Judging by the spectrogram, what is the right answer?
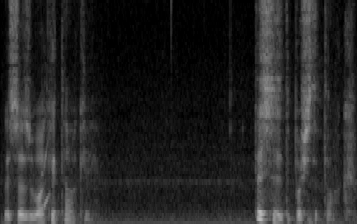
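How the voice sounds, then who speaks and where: A man presenting an informal product demonstration, explaining step by step in halting phrases and repeating himself. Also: a little high, lively intonation, pushed and bright, slight background noise. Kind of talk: informal spoken product demo.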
